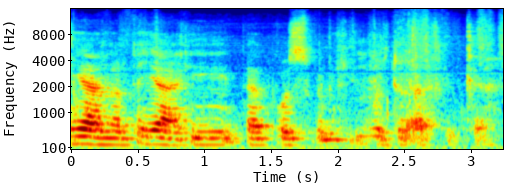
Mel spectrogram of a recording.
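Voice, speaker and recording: Noticeable background noise sits behind this woman. She talks fairly slowly at a fairly low pitch. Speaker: war refugee survivor. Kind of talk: casual chat.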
